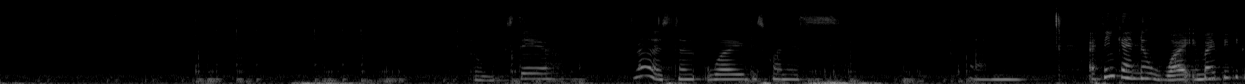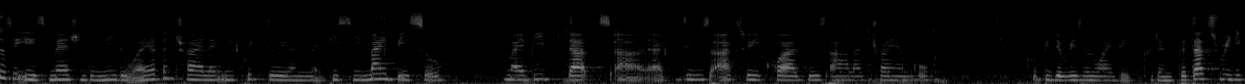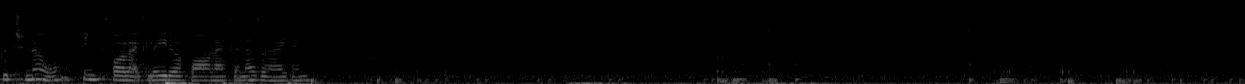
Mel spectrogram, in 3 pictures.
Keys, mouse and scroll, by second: 2.2-3.6 drag, 2.2-5.1 middle drag, 4.4-6.2 right drag, 5.6 ctrl+z, 7.5 right click, 8.0 click, 8.8-11.2 right drag, 16.9-20.3 middle drag, 20.9-28.3 middle drag, 29.1-33.8 right drag, 32.3-33.8 drag, 33.8 middle click, 35.0-37.3 right drag.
